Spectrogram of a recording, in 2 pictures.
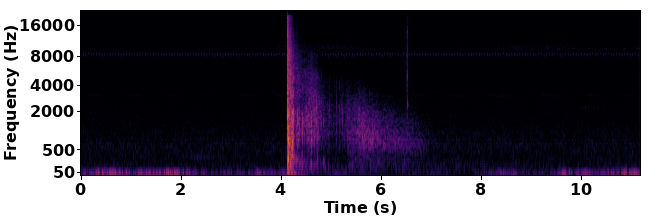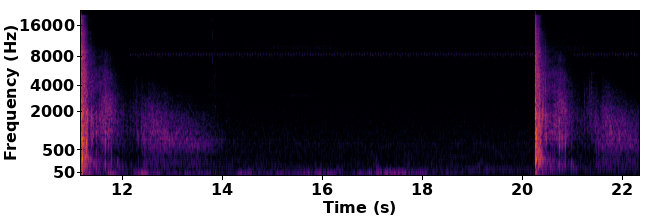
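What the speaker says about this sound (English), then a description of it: "Let's do some shooting. 200 yards." A .22 Magnum revolver fired at a target 200 yards away in a wooded outdoor setting: three sharp, loud, isolated shots several seconds apart, each ringing out with a long echoing decay into quiet.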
